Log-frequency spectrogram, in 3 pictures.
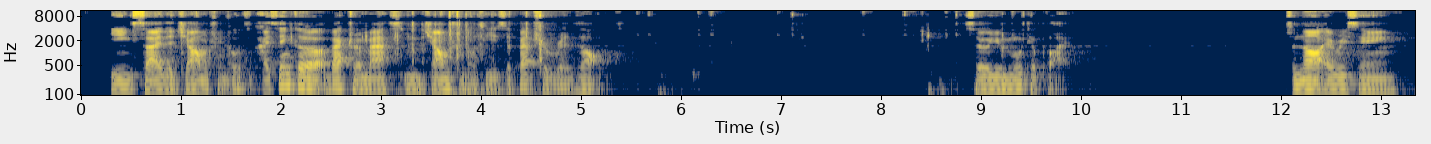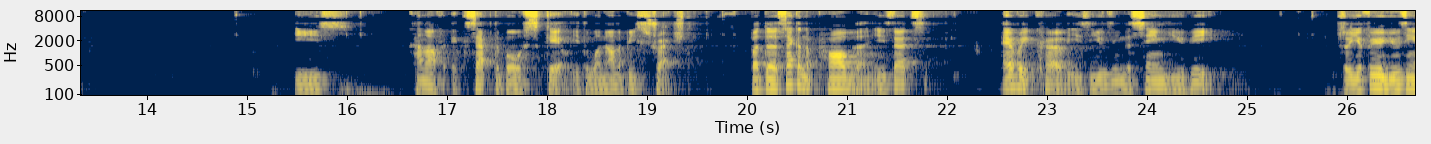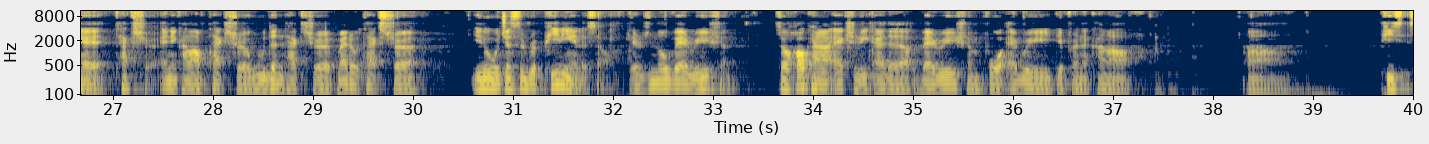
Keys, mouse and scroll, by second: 0.6 click, 1.1 g, 1.8-2.9 middle drag, 2.9 ctrl+a, 6.2-8.9 drag, 9.4-12.6 drag, 16.1 click, 19.7 click, 22.2-25.6 middle drag, 25.6 click, 26.0 x, 26.2 middle click, 26.7-27.6 scroll down 1, 27.6-28.7 scroll down 3, 28.7 middle click, 29.2-29.9 scroll down 1, 29.9 click, 30.9 click, 32.1 g, 32.9-36.1 middle drag, 36.1 click, 36.6 click, 37.8 shift+d, 38.7-40.0 middle drag.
